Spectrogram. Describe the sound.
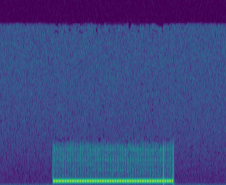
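Telephone dial tone heard while placing a call to a dental office line: one steady, unbroken tone lasting just over a second, sounding alone and ending abruptly.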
